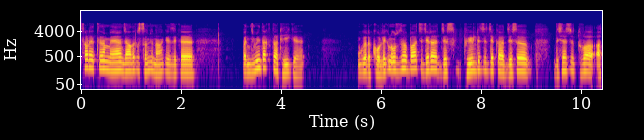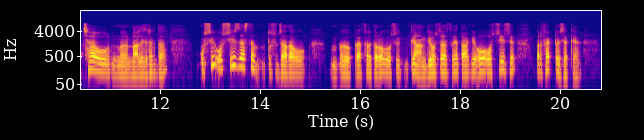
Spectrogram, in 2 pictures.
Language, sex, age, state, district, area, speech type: Dogri, male, 30-45, Jammu and Kashmir, Udhampur, rural, spontaneous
